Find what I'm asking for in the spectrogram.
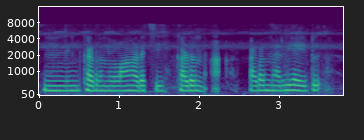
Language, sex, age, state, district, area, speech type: Tamil, female, 45-60, Tamil Nadu, Thoothukudi, rural, spontaneous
